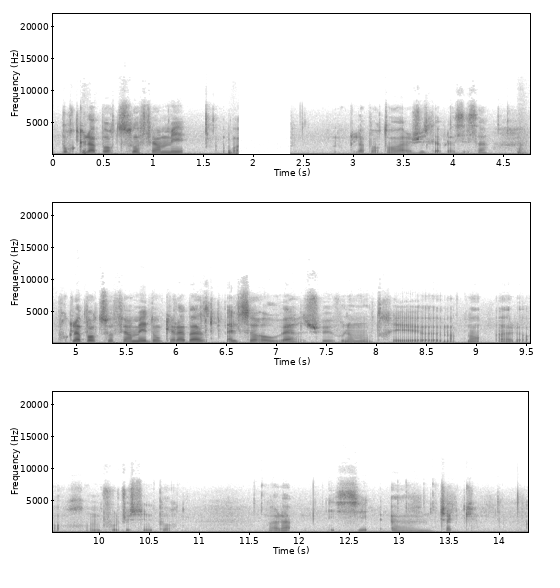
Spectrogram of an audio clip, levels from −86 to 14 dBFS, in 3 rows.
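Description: The audio has one audio dropout to a faint residue, from 1.85 to 2.37 s, lasting about 0.52 s. The signal cuts out abruptly in mid-flow and returns just as suddenly. Only hiss remains in the gap, roughly 45 dB below the normal level. A natural pause would not end this sharply, and a fade would taper instead of cutting. The live hiss separates it from a dropout to digital silence: the source was likely lost briefly while the path after the break stayed open.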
